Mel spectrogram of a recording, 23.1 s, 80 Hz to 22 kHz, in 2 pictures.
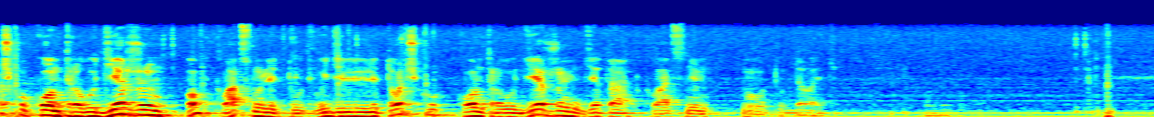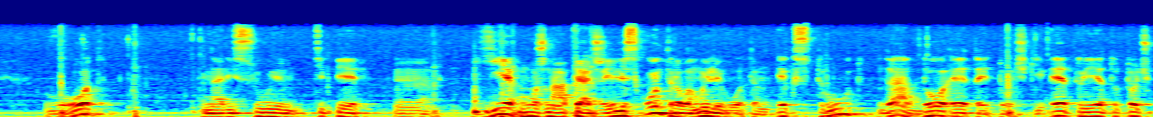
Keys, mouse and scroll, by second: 1.7-3.0 drag, 3.0 middle click, 3.6-4.7 right drag, 4.7-5.7 middle drag, 10.9-12.7 drag, 11.9 middle click, 12.7 middle click, 13.7-15.5 right drag, 16.7 e, 22.1-23.0 right drag.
